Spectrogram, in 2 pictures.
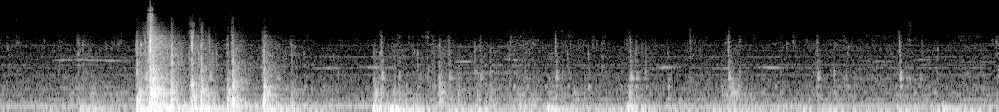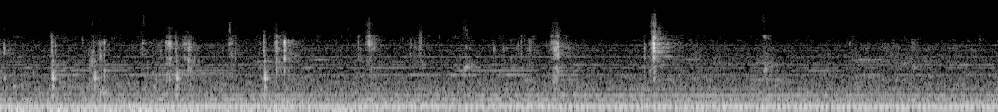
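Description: Food being chewed and crunched close to a webcam microphone: a loud burst of crunching about a second in, then quieter crunches and small clicks, over a steady low electrical hum.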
